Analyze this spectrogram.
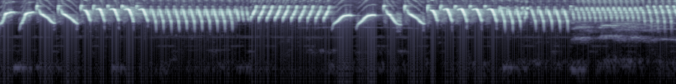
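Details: Canary song used as a pancingan to spur other canaries into singing: clean, high, rapid trills of repeated notes, opening with rising upslurs and running in fast rolls that shift in pitch. There is almost no background noise.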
